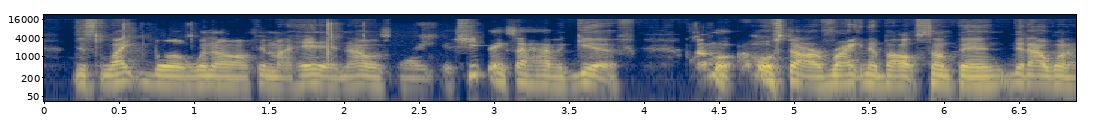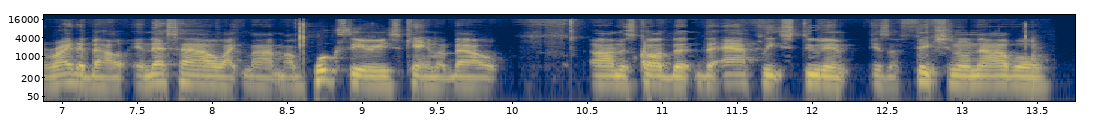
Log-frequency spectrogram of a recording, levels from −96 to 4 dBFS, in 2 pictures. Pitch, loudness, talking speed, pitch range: 120 Hz, -18 LUFS, 235 wpm, 110-130 Hz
